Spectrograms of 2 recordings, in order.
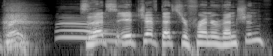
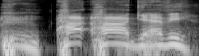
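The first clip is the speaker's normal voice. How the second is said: bad grandpa voice; much slower than usual. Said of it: "That was terrible".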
